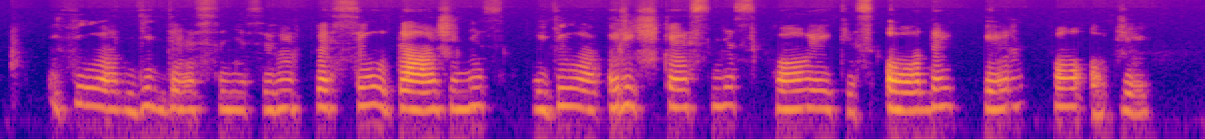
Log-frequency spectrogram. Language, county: Lithuanian, Alytus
